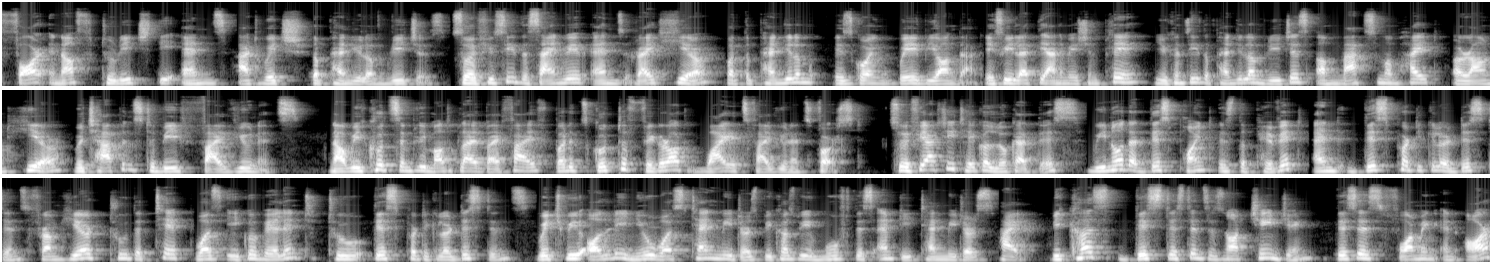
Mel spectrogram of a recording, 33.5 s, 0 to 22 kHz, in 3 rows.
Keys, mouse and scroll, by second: 2.8 KP_1, 3.4-3.8 scroll up 2, 6.8 space, 7.2 space, 7.3 space, 8.9 space, 10.1 Left, 10.4-11.6 Left, 14.1-15.4 scroll down 2, 15.4 scroll down 2, 15.6 scroll up 1, 15.6 scroll down 1, 16.9-17.3 scroll down 2, 17.4 shift+middle drag, 17.7 e, 19.2 click, 20.9-23.7 drag, 25.0-26.2 drag, 27.0 click, 27.5 click, 30.4 click.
